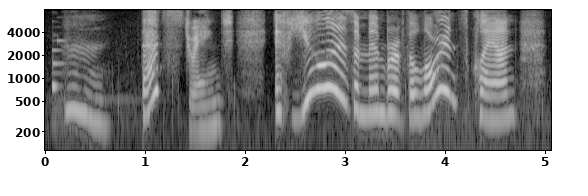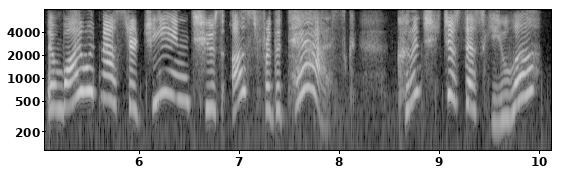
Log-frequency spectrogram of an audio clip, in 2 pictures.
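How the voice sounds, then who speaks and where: A woman voicing a small, chatty floating companion creature who talks in a squeaky, excitable, blunt way in a game cutscene. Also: a little slow, noisy background, heavily acted. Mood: puzzled. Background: game music.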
